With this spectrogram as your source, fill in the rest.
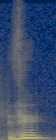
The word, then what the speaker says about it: vu: An example of the difference between U and OO can be between the words vous, which means you, and vu, which means seen.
